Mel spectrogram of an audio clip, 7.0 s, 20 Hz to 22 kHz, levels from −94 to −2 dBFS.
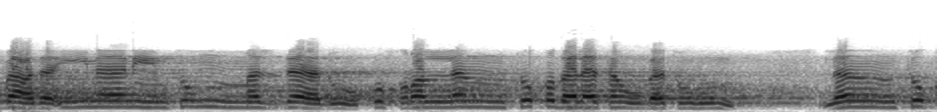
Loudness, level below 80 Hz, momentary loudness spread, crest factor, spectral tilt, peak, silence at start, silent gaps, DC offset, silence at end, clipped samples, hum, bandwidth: -16 LUFS; -66 dBFS; 10 LU; 14 dB; -9.5 dB/octave; 0 dBFS; 0 s; none; under 0.1%; 0 s; under 0.1%; none; 4.4 kHz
